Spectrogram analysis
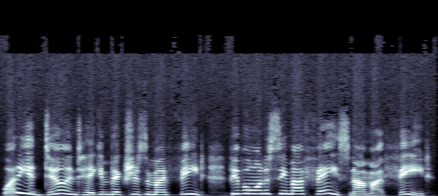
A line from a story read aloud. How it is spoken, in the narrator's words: she snapped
